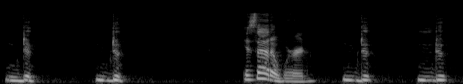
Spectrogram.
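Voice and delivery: "Md" with no vowel, lips closed; clipped "md". Shown as a demonstration. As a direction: hum "Md" without the vowel. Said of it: "What happens if my vowel wasn't there".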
